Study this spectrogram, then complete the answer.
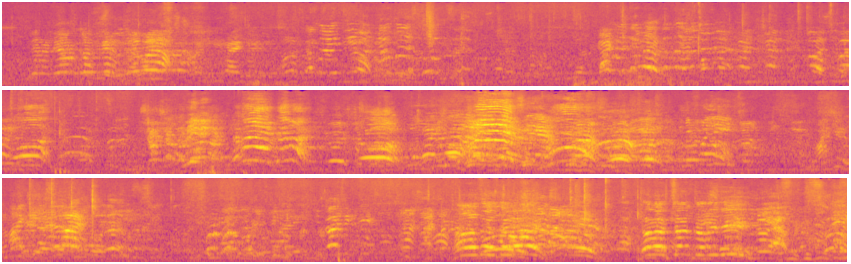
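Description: Young men shout and call out to each other across an open outdoor pitch.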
